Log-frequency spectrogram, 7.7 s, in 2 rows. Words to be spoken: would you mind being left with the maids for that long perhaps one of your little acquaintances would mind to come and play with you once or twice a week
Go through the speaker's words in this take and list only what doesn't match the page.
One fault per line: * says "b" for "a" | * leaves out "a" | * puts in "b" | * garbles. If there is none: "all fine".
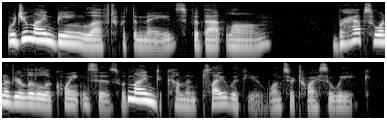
all fine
